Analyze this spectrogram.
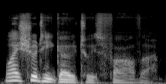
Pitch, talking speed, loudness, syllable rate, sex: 110 Hz, 255 wpm, -17 LUFS, 5.5 syllables/s, male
